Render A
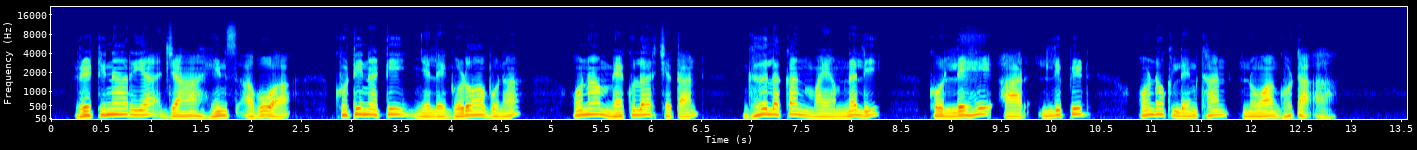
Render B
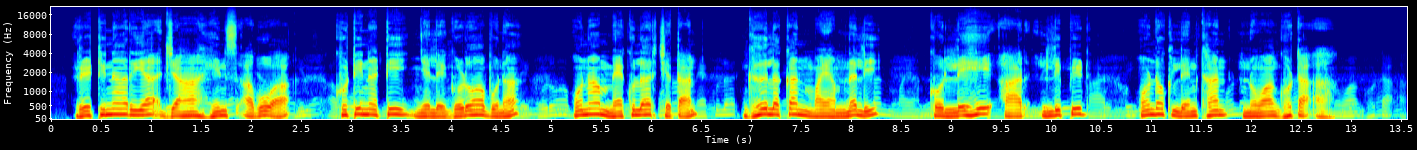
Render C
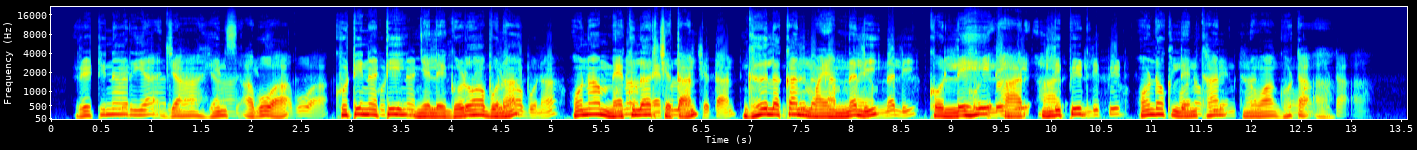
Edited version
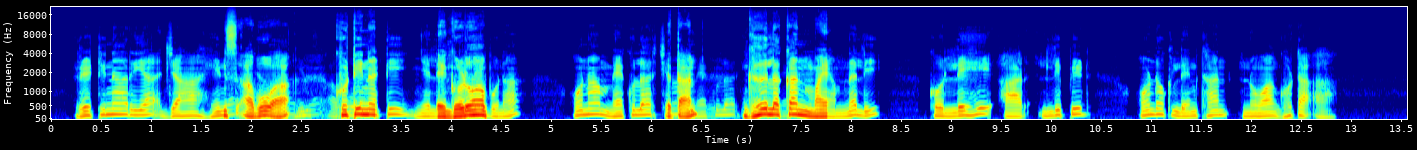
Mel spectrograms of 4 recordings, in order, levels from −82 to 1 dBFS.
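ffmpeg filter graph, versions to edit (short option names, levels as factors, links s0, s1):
-filter_complex "[1:a]asplit=2[s0][s1];[0:a]asplit=4[s2][s3][s4][s5];[s2]atrim=end=1.732[s6];[s0]atrim=start=1.728:end=3.242[s7];[s3]atrim=start=3.238:end=3.872[s8];[2:a]atrim=start=3.868:end=4.352[s9];[s4]atrim=start=4.348:end=6.172[s10];[s1]atrim=start=6.168:end=7.762[s11];[s5]atrim=start=7.758[s12];[s6][s7]acrossfade=d=0.004:c1=hsin:c2=hsin[s13];[s13][s8]acrossfade=d=0.004:c1=hsin:c2=hsin[s14];[s14][s9]acrossfade=d=0.004:c1=hsin:c2=hsin[s15];[s15][s10]acrossfade=d=0.004:c1=hsin:c2=hsin[s16];[s16][s11]acrossfade=d=0.004:c1=hsin:c2=hsin[s17];[s17][s12]acrossfade=d=0.004:c1=hsin:c2=hsin"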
